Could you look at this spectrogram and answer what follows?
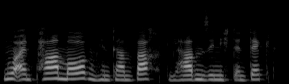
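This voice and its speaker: A woman's voice: a little high, fairly even intonation, brisk, highs cut off, close to an everyday voice. A woman voicing a deferential, anxious male house slave in an audiobook, proud but tactful, with a plaintive way of protesting. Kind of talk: audiobook character dialogue.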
